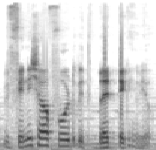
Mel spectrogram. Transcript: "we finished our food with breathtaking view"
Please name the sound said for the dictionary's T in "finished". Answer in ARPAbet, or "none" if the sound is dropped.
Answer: none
